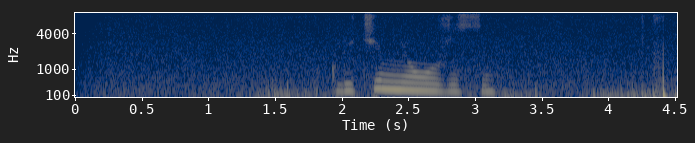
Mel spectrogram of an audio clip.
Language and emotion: Russian, neutral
